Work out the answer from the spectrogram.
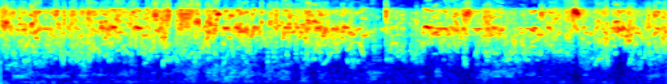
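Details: Pet budgerigars chattering together; a dense, continuous mix of high warbles, chirps and squeaky twitters without pause, busy and overlapping throughout.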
